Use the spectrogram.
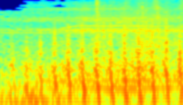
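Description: A Cobra attack helicopter in the game Call of Duty: Black Ops thumps overhead, its rapid rotor chop pulsing loudly and steadily over a dense engine drone.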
